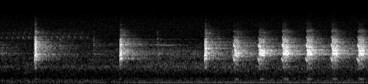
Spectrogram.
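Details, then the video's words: Wild turkey hens in the woods, yelping on their own with no hunter calling: three widely spaced harsh notes, then a fast even series of six yelps rising in strength near the end. "Wild Turkey Hens Cutting Yelping and Calling"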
